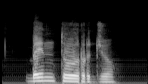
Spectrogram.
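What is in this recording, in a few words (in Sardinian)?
"Bentùrgiu", Sardinian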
